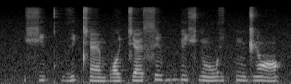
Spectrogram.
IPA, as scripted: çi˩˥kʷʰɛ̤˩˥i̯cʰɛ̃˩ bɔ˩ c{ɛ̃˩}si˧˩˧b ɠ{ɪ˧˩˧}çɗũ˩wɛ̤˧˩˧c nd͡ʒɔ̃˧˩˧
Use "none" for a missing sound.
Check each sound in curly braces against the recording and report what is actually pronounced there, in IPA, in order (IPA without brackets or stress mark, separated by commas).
ɛ˩, ɪ˧˩˧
